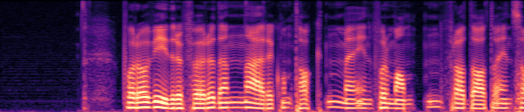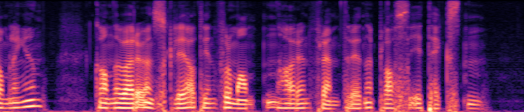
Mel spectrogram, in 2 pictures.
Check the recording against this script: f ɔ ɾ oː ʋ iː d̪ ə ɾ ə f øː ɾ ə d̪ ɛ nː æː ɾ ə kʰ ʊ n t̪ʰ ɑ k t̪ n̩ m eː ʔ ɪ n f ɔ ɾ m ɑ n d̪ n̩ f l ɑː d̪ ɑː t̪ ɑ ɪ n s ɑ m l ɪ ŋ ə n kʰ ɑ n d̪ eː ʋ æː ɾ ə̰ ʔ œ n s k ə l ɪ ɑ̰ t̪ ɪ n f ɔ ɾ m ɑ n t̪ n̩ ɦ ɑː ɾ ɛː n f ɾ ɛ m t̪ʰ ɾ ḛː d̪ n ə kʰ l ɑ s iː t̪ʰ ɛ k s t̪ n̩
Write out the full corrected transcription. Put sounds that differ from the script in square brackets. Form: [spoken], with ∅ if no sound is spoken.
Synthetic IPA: f ɔ ɾ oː ʋ iː d̪ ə ɾ ə f øː ɾ ə d̪ ɛ nː æː ɾ ə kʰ ʊ n t̪ʰ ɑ k t̪ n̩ m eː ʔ ɪ n f ɔ ɾ m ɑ n [t̪] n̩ f [ɾ] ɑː d̪ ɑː t̪ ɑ ɪ n s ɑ m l ɪ ŋ ə n kʰ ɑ n d̪ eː ʋ æː ɾ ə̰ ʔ œ n s k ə l ɪ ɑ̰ t̪ ɪ n f ɔ ɾ m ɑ n t̪ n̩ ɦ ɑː ɾ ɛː n f ɾ ɛ m t̪ʰ ɾ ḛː d̪ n ə [pʰ] l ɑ s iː t̪ʰ ɛ k s t̪ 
